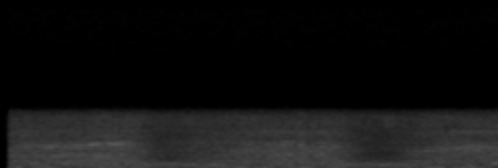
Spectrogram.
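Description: Distant chainsaw running at high revs, its engine note sagging and climbing back twice.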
